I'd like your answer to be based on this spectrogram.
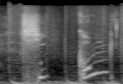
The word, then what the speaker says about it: Qigong: En fait, déjà, premièrement, tu es justement atteint de la mucoviscidose et tu es également professeur de Qigong.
